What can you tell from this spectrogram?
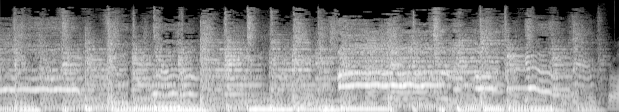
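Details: Only band music plays, with steady bass, horns and a sung melody, and no animal voice.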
